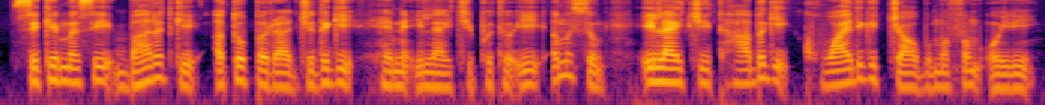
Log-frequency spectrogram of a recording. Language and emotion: Manipuri, neutral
